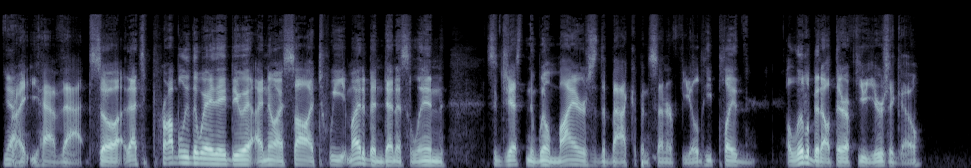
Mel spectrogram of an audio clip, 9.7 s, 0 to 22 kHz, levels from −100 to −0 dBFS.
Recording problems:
none

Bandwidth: 15 kHz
